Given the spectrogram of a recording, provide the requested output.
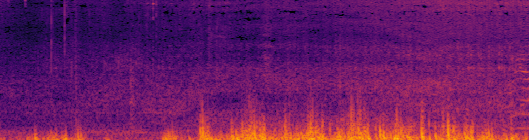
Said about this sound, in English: This road is crazy. And there's a car coming in.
